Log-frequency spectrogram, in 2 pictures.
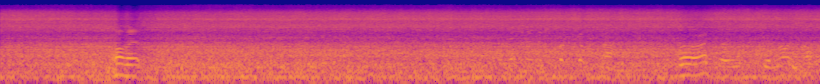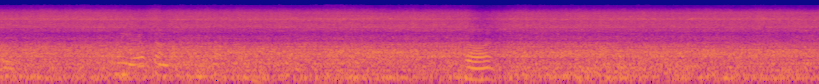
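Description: A crowd of people murmurs in the distance.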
